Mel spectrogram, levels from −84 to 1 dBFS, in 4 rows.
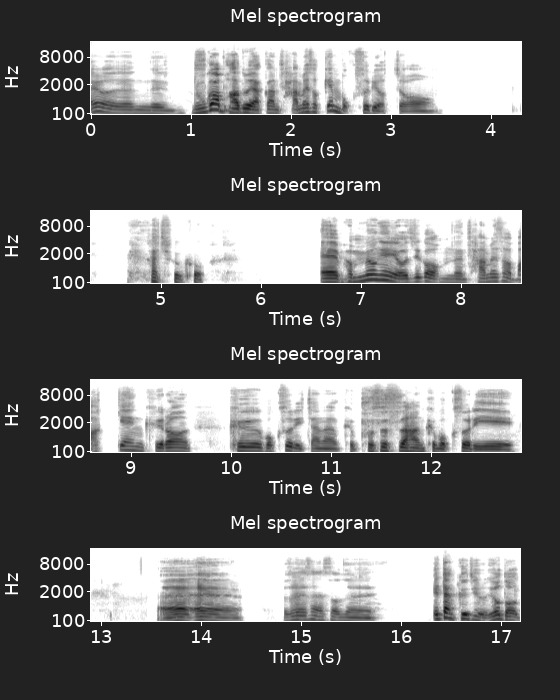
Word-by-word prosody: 이랬는데 125 Hz, -9 st, -4 dB, 0.2 s
누가 160 Hz, -, +6 dB
봐도 155 Hz, -6 st, +6 dB
약간 130 Hz, +1 st, +1 dB
잠에서 165 Hz, +6 st, -4 dB
깬 210 Hz, +7 st, -3 dB
목소리였죠. 100 Hz, -8 st, -6 dB, 1.2 s
그래가지고 -, -, -6 dB, 1.4 s
예. 140 Hz, 0 st, +8 dB
변명의 190 Hz, +7 st, +1 dB
여지가 130 Hz, +4 st, +1 dB
없는 125 Hz, -2 st, -7 dB
잠에서 150 Hz, +6 st, -7 dB
막 -, -, -7 dB
깬 160 Hz, -5 st, -4 dB
그런 135 Hz, -1 st, +1 dB, 0.4 s
그 145 Hz, -1 st, +1 dB
목소리 125 Hz, +2 st, -2 dB
있잖아요, 110 Hz, -1 st, -5 dB
그 -, -, -10 dB
부스스한 130 Hz, -1 st, +2 dB
그 -, -, -5 dB
목소리. 105 Hz, -3 st, +1 dB, 0.8 s
예예. 120 Hz, -4 st, +3 dB, 0.4 s
그래서 135 Hz, +5 st, -6 dB
회사에서는 125 Hz, -8 st, -7 dB, 0.6 s
일단 185 Hz, +1 st, +7 dB
그 180 Hz, 0 st, +7 dB
뒤로 120 Hz, -7 st, -4 dB
"여 165 Hz, -, +3 dB
너, 140 Hz, -4 st, +2 dB
130 Hz, 260 characters per minute, -23 LUFS, 120-150 Hz, 1.4 s, 예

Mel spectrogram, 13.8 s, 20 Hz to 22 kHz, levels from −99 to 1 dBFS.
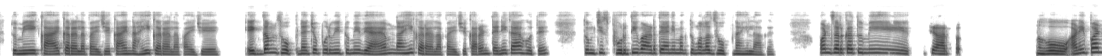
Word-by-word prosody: तुम्ही 215 Hz, +1 st, +3 dB
काय 190 Hz, 0 st, +2 dB
करायला 190 Hz, -2 st, +2 dB
पाहिजे, 180 Hz, +1 st, -2 dB
काय 190 Hz, +1 st, +1 dB
नाही 200 Hz, +2 st, 0 dB
करायला 175 Hz, -3 st, -1 dB
पाहिजे. 170 Hz, 0 st, -4 dB, 0.4 s
एकदम 210 Hz, +7 st, +4 dB
झोपण्याच्या 225 Hz, -1 st, 0 dB
पूर्वी 245 Hz, 0 st, 0 dB
तुम्ही 240 Hz, 0 st, -1 dB
व्यायाम 210 Hz, +2 st, +2 dB
नाही 235 Hz, +2 st, +2 dB
करायला 180 Hz, -6 st, 0 dB
पाहिजे, 170 Hz, +1 st, -4 dB
कारण 190 Hz, +3 st, -1 dB
त्यांनी 210 Hz, +2 st, 0 dB
काय 245 Hz, +1 st, +2 dB
होतंय 210 Hz, -1 st, -3 dB, 0.5 s
तुमची 240 Hz, +1 st, 0 dB
स्फूर्ती 235 Hz, +2 st, +1 dB
वाढते 255 Hz, -1 st, +2 dB
आणि 245 Hz, 0 st, 0 dB
मग 245 Hz, -1 st, -2 dB
तुम्हाला 235 Hz, 0 st, +1 dB
झोप 215 Hz, -2 st, -2 dB
नाही 190 Hz, -1 st, 0 dB
लागत. 170 Hz, 0 st, -8 dB, 0.6 s
पण 275 Hz, 0 st, +2 dB
जर 275 Hz, 0 st, +5 dB
का 270 Hz, -, +6 dB
तुम्ही 260 Hz, -4 st, -1 dB, 0.3 s
4 200 Hz, -4 st, +4 dB
प -, -, -2 dB, 1.0 s
हो. 205 Hz, -2 st, +6 dB
आणि 220 Hz, +5 st, +4 dB
पण 310 Hz, 0 st, +6 dB
215 Hz, 165 wpm, -27 LUFS, 190-245 Hz, 1.0 s, का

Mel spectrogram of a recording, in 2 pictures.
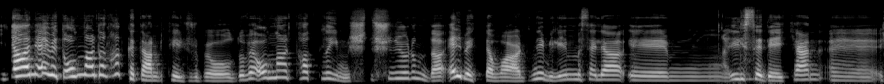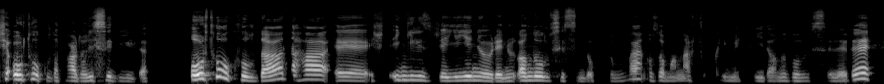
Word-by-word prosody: Yani 415 Hz, +4 st, +12 dB
evet 415 Hz, -7 st, +5 dB
onlardan 425 Hz, +4 st, +4 dB
hakikaten 235 Hz, -, 0 dB
bir -, -, -18 dB
tecrübe 175 Hz, -2 st, -5 dB
oldu 160 Hz, +5 st, -2 dB
ve 275 Hz, -, +1 dB
onlar 315 Hz, +2 st, 0 dB
tatlıymış 275 Hz, -, -5 dB
düşünüyorum 275 Hz, -2 st, -4 dB
da 180 Hz, +1 st, +1 dB
elbette 305 Hz, -, +2 dB
vardı. 165 Hz, +1 st, 0 dB
Ne 265 Hz, -3 st, -2 dB
bileyim 200 Hz, +5 st, -4 dB
mesela, 225 Hz, -1 st, 0 dB
emm, 185 Hz, -2 st, -6 dB
lisedeyken, 225 Hz, -1 st, 0 dB
eee, 180 Hz, -3 st, -9 dB
şe -, -, -2 dB
ortaokulda 225 Hz, -8 st, +1 dB
pardon 165 Hz, -1 st, -7 dB
lise 185 Hz, +1 st, -5 dB
değildi. 150 Hz, -3 st, -16 dB, 0.4 s
Ortaokulda 240 Hz, -, +3 dB
daha, 225 Hz, 0 st, 0 dB
eee, 180 Hz, -2 st, -4 dB
işte -, -, -20 dB
İngilizceyi 190 Hz, -3 st, -5 dB
yeni 190 Hz, -1 st, +1 dB
öğreniyoruz, 155 Hz, +2 st, -3 dB
anadolu 185 Hz, 0 st, 0 dB
lisesinde 165 Hz, -1 st, -14 dB
okudum 150 Hz, +2 st, -26 dB
ben, 125 Hz, 0 st, -7 dB
o 180 Hz, -, -18 dB
zamanlar 90 Hz, -, -14 dB
çok -, -, -36 dB
kıymetliydi 80 Hz, -1 st, -21 dB
anadolu 160 Hz, -1 st, -15 dB
liseleri, 190 Hz, -, -3 dB
190 Hz, 145 wpm, -21 LUFS, 170-240 Hz, 0.4 s, Yani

